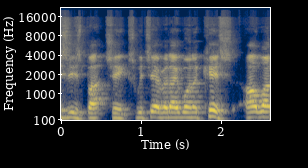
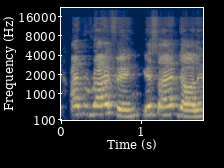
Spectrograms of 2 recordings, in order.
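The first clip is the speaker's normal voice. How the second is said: posh voice; 7 semitones higher than usual. Retold or imitated. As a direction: play a snooty aristocrat arriving. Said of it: "That's what posh people say".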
